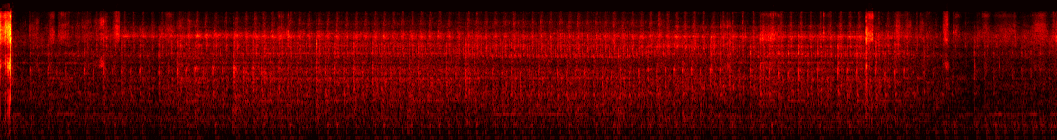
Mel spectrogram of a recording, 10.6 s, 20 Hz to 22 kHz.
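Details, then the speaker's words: TVS Star City Plus 110cc BS6 motorcycle after repair of a loud engine rattle, with both rocker arms and timing parts replaced: fast, even light ticking at steady idle, no rattle left, top end sounds healthy. "Engine का sound जो है 100% remove हो गया अब engine से बिल्कुल भी जझत का साउंड नहीं ए रहा है"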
